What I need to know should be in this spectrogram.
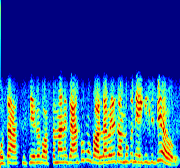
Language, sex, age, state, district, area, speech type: Odia, female, 18-30, Odisha, Ganjam, urban, conversation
